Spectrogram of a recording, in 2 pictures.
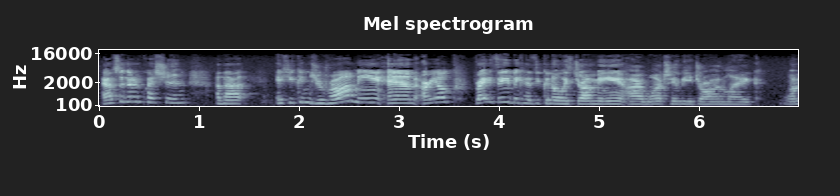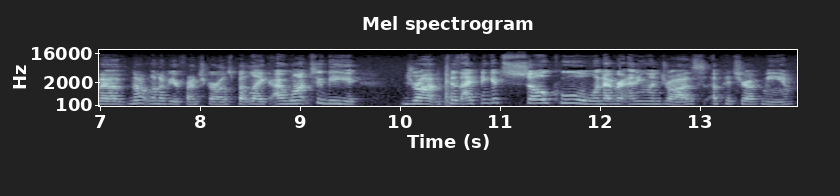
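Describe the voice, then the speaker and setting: A Swedish-speaking woman of around twenty, a vlogger, runs a casual Q&A with her viewers in a bubbly, chatty way, saying "like" constantly. Her mid-range voice comes out pushed and bright at a moderate pace.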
